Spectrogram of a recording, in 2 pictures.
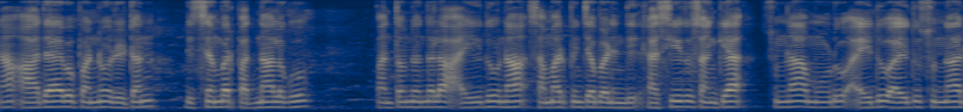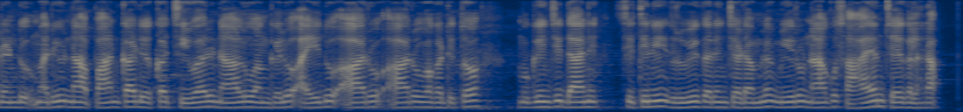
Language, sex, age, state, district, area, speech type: Telugu, male, 18-30, Andhra Pradesh, Krishna, urban, read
